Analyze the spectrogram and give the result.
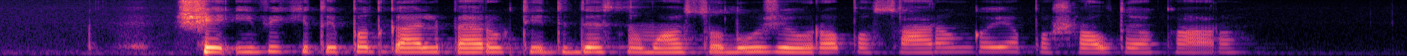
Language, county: Lithuanian, Alytus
